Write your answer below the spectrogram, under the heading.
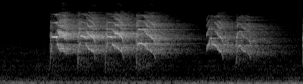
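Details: Pet Indian ringneck parakeet letting out a long, shrill, grating screech of about one and a half seconds, then a shorter second screech, both very loud and slightly falling.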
